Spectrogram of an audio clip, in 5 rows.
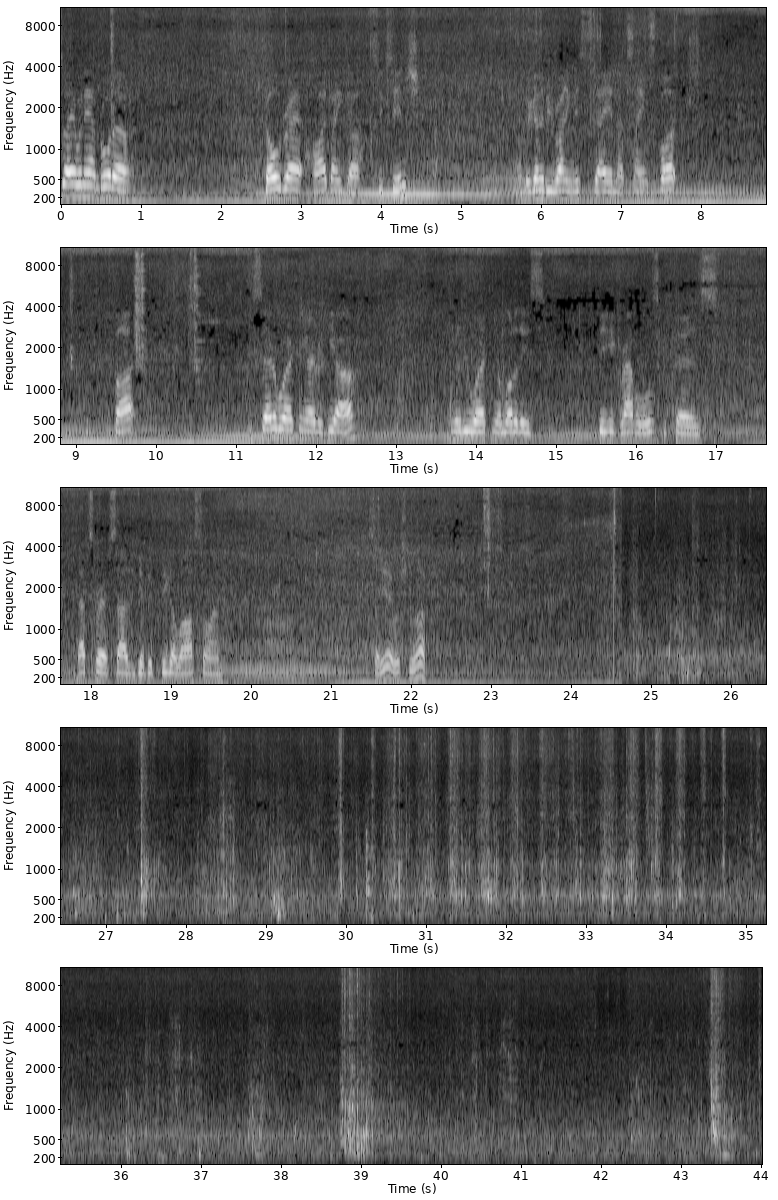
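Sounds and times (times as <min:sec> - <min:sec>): water running through sluice: 0:00.0 - 0:44.0
shovel scraping gravel: 0:08.9 - 0:12.5.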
